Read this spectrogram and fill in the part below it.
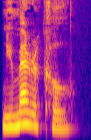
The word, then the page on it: numerical: British English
